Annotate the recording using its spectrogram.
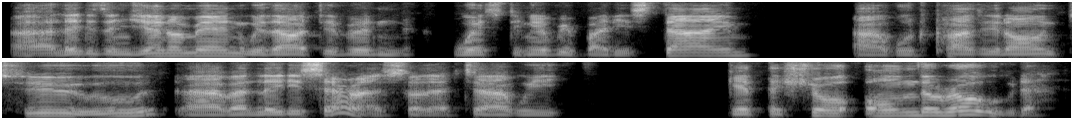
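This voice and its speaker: A man opens a show as co-host. His voice is middle-pitched, and he addresses listeners formally and courteously. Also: animated, normal speed, a bit bright, rough recording.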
